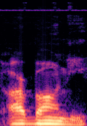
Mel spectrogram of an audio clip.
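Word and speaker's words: R'Bonney: she's um her name is it's hard to pronounce it I guess it's arboni it's literally our apostrophe b-o-n-n-e-y arboni you're showing me that as if I was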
